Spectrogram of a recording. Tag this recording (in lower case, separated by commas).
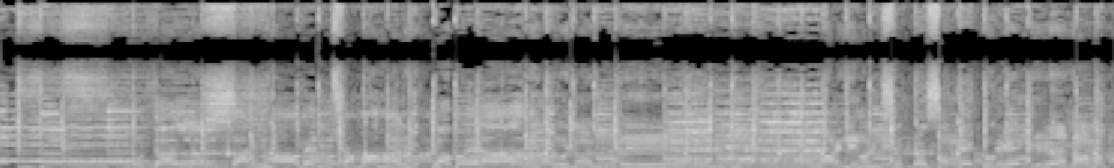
music, music of africa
